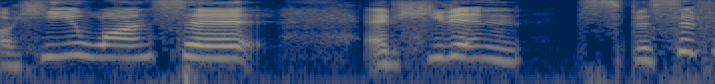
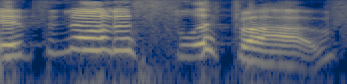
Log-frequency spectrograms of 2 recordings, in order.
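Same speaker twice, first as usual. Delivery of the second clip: loud, high incredulous outraged outburst. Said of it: "whew, calm down".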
